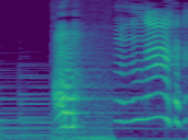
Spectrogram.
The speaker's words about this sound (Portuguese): Chora, meu bebê lindo! Glórias e glórias a Deus. Olha, quem é mãe sabe o que eu tô passando, hein? Ô, oh, glória, esse choro é gostoso, um choro bonito, viu? Ô, saudade de escutar minhas filhas chorando assim.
